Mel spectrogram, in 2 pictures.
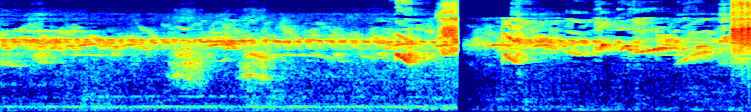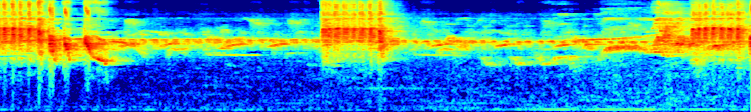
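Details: Oriental magpie-robin (kacer) singing a provocative style said to rile rival birds: a continuous, varied run of high whistles and slurred notes, broken by three loud, harsh, buzzy bursts.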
